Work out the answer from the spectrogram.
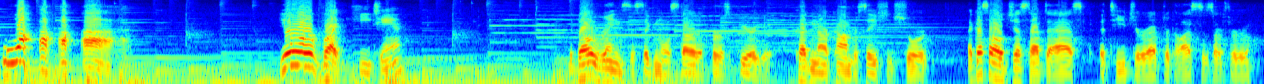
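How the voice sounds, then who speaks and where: A man narrating a first-person visual novel story as an expressive dramatic reading. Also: deep voice, fairly quick, faint music behind.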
